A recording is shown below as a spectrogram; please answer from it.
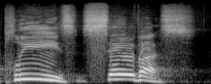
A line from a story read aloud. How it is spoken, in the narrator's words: they're yelling out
